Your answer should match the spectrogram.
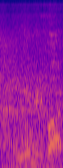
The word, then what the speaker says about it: Illumibot: Anybody could take this Lumiot. I'm pronouncing that right?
